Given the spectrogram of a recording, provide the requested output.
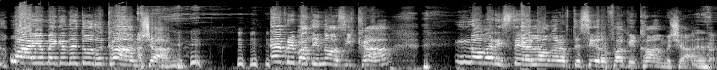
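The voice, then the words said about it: Put-on Italian accent. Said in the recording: “is that Italian accent? ... It was pretty good.”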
